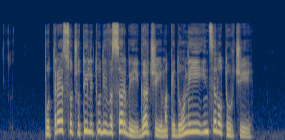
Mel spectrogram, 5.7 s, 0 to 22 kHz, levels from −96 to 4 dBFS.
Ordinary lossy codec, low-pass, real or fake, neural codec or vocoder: none; 10.8 kHz; fake; vocoder, 44.1 kHz, 128 mel bands every 256 samples, BigVGAN v2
